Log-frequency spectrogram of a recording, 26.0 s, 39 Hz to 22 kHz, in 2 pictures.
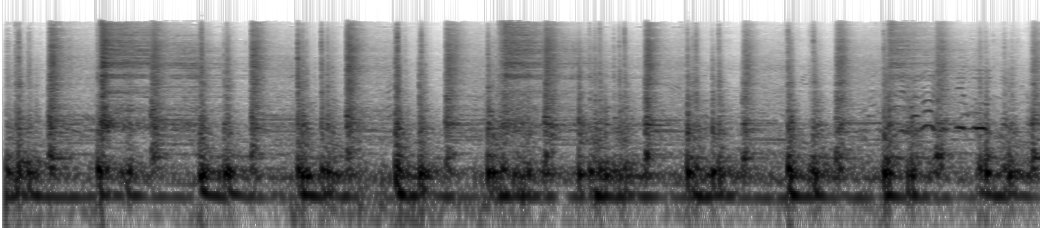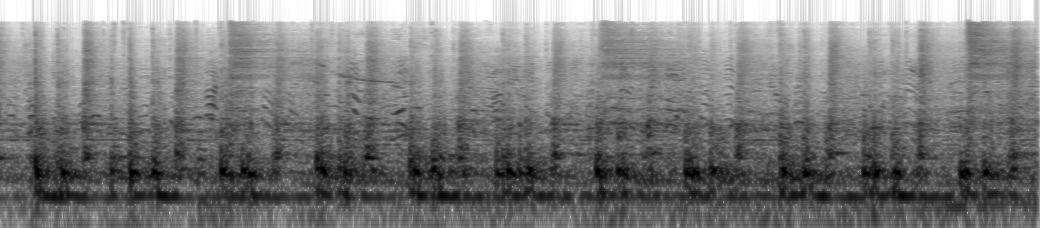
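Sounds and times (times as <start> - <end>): bass drums: 0.1 - 26.0
snare drums: 0.1 - 26.0.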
